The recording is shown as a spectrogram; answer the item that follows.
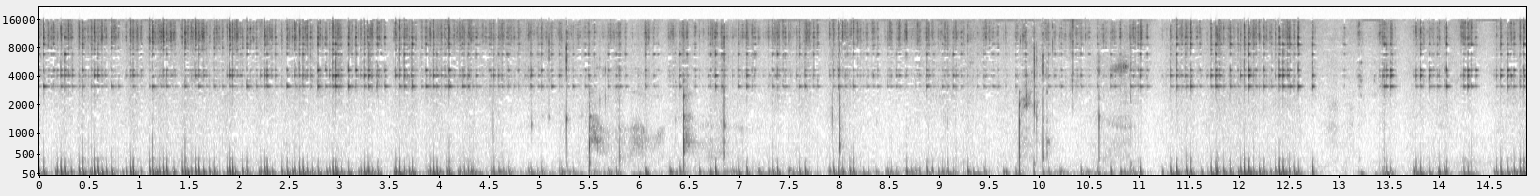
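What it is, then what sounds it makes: Glass fishbowl. An empty, hollow, round clear glass fishbowl, held upside down, is tapped rapidly by fingertips on its base and sides. The result is a dense, uneven patter of dull, low thumps that die away almost at once, with a few brighter glassy clinks mixed in.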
